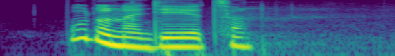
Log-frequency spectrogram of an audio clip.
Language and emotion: Russian, neutral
